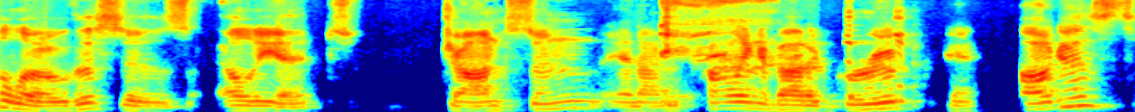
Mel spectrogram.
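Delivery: changed, put-on telephone voice, disguised. Retelling a friend's secret shopper calls: imitating a friend's changed voice. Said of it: "he would always change his voice".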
